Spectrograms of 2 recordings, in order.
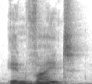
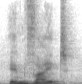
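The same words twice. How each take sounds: The two takes are said the same way.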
